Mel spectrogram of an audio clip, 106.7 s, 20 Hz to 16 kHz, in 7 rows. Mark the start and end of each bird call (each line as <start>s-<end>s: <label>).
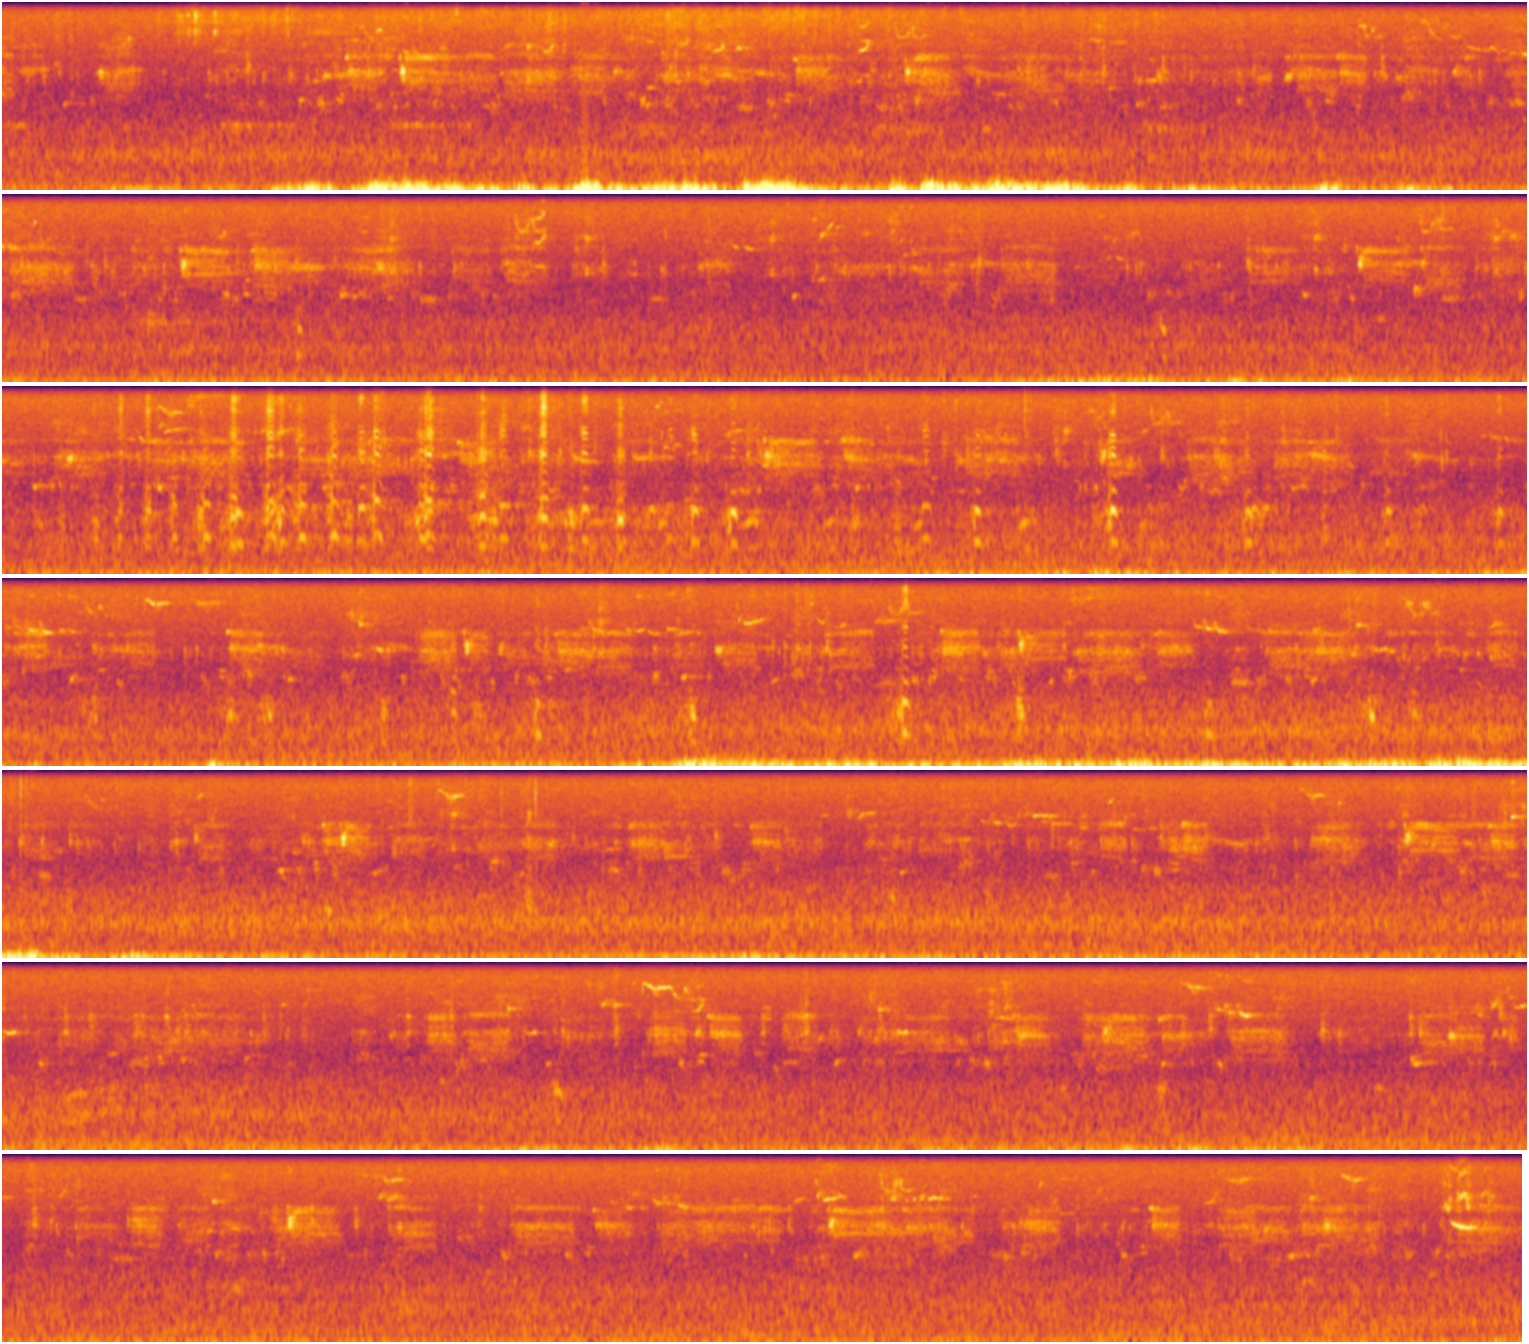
0.0s-106.7s: Red-winged Blackbird (Agelaius phoeniceus)
8.5s-9.6s: unidentified bird
20.3s-20.9s: Brown-headed Cowbird (Molothrus ater)
30.7s-49.7s: Canada Goose (Branta canadensis)
47.1s-47.6s: Brown-headed Cowbird (Molothrus ater)
65.3s-65.7s: Brown-headed Cowbird (Molothrus ater)
82.6s-83.3s: Brown-headed Cowbird (Molothrus ater)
